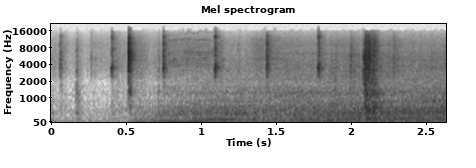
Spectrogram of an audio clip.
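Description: A car heard from inside: a few sharp clicks and taps at first, then a steady engine and road rumble that swells and holds at a fuller, continuous level with scattered light knocks.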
